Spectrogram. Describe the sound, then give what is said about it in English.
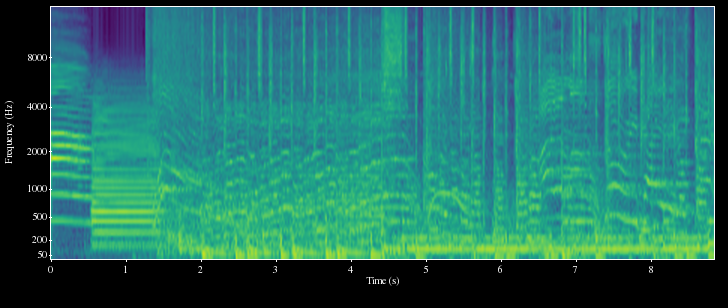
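A cat in a bag meows repeatedly, with rising and falling cries that sound fairly loud, over a dense, bustling background of other noise, opening with a sustained tonal sound. “Great, now the cat's back in the bag. Can someone... Does anybody... who left the cat near this bag?”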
